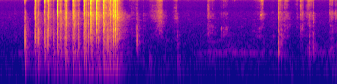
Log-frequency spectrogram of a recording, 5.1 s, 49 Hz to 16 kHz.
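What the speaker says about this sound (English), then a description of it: "This is the first time I shuffled them." A slim 32-card Rhyme and Reason Wychwood oracle deck being shuffled, a close, quick riffle of papery flutters lasting over a second, then a few soft taps and handling sounds in quiet.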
